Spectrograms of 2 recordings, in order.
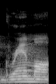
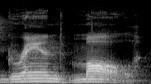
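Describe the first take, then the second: First: The term ends in 'ma' with no L sound. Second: The term ends in 'mal' with an L sound. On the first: It sounds like a seizure an elderly woman has. The speaker calls it wrong. "that is absolutely how people pronounce it" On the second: It means a very bad seizure. The speaker calls it right. "No, no. It's grand mal"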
